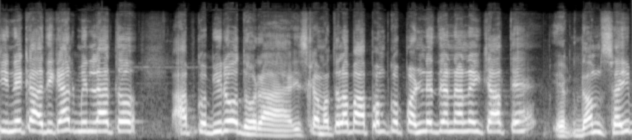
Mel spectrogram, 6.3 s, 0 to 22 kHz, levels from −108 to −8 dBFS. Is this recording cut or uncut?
cut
